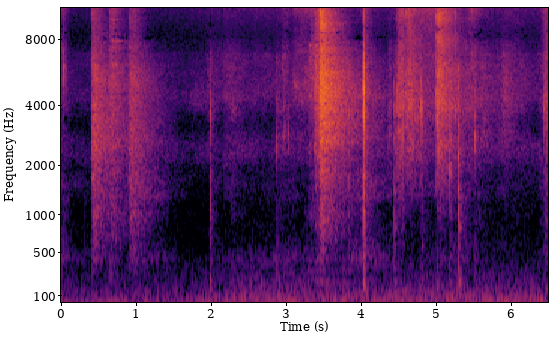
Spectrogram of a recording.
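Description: Faint, scattered clicks and light metallic handling of a hand ratchet being turned over a drawer of tools, with a steady low hum underneath.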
